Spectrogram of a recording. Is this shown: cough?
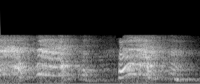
yes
